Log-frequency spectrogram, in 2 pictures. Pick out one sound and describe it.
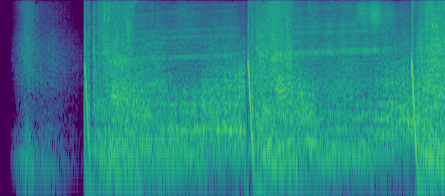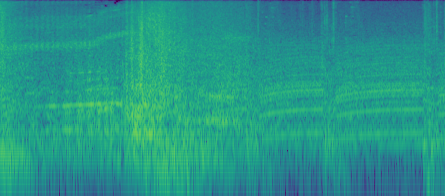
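Sports car engines roar and rev as a race gets under way.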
